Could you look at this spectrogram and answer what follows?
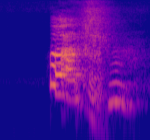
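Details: Induced wet sneeze: quiet pause, then one sudden explosive wet sneeze trailing into a voiced exhale; induced super wet sneeze.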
